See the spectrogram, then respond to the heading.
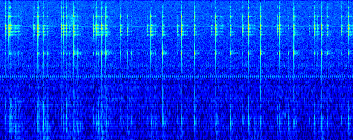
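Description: Long painted nails tap on the sides of a large, empty, hollow ribbed glass jar. The result is a quiet, steady, slightly uneven stream of sharp, bright clicks, each dying away almost at once with a faint high glassy tick.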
